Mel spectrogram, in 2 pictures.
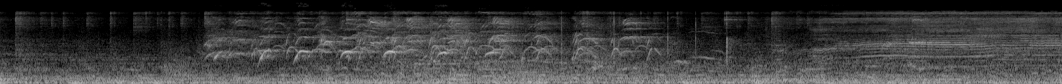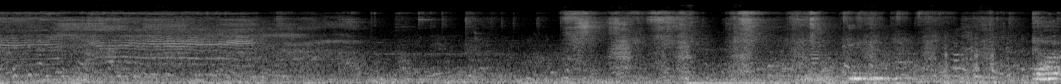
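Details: Bottlenose dolphins in a 2023 SeaWorld Orlando show vocalize through their blowholes: wavering, squeaky whistles and squawks over background music and a murmuring crowd.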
